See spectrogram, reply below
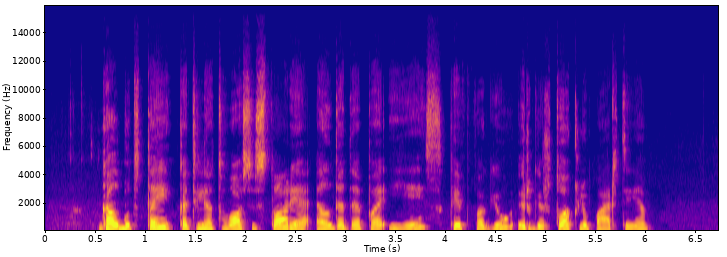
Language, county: Lithuanian, Kaunas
